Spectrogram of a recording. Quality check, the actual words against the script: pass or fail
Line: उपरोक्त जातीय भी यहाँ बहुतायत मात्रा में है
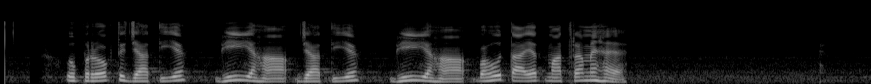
fail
